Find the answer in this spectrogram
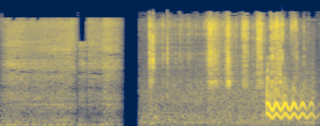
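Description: Paintbrush bristles sweeping paint across a wooden board in a steady swishing stroke, which cuts off after about a second and a half. A run of sharp clicks follows. Near the end comes a loud, fast-wavering tone lasting about half a second.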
